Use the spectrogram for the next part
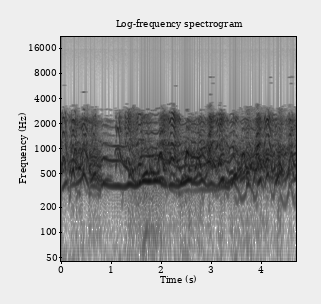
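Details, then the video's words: In Poland, a gray wolf pack howls together, several long wavering voices overlapping and sliding up and down. "Wyjąca wataha wilków. The call of the wolves. Poland."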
